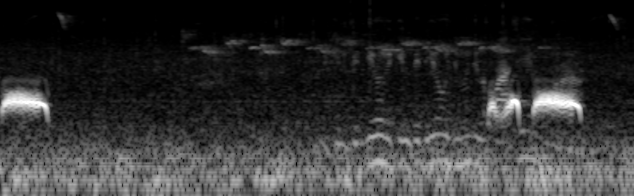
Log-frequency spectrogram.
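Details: Used as a trapping lure, spotted dove calling: a long mellow coo opens, faint chirps of other birds follow in a quiet gap, then a quick double coo and another long coo.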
